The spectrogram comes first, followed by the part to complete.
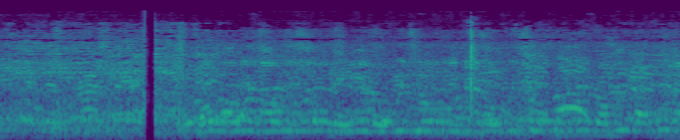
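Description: Crowd of spectators chattering, a steady babble of many voices. The sound drops out for an instant about a second in.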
